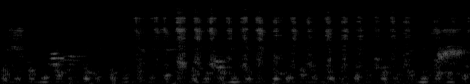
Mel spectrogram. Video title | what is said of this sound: Ramadan Special Chicken bread Balls -चिकन ब्रेड बॉल्स- Easy Iftar Recipe - RR Daily Cooking | They're getting incredibly crispy on the outside, and they're getting incredibly crispy on the inside. You can tell by the sound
